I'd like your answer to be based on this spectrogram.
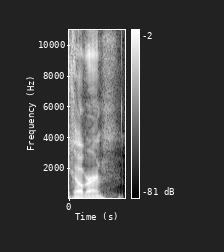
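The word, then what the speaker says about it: Cockburn: Kofi Coburn, which I can't believe that's how you pronounce his last name when I looked at it.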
